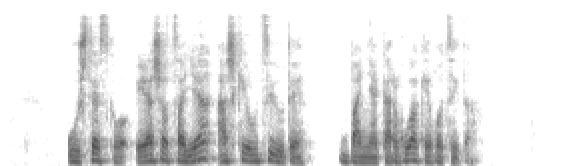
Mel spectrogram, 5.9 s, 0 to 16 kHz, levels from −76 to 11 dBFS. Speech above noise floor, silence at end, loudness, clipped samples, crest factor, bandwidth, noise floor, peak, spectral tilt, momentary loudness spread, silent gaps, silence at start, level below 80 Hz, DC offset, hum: 48 dB; 1.1 s; -25 LUFS; under 0.1%; 18 dB; 11.5 kHz; -73 dBFS; -8 dBFS; -5 dB/octave; 12 LU; none; 0.65 s; -60 dBFS; under 0.1%; none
